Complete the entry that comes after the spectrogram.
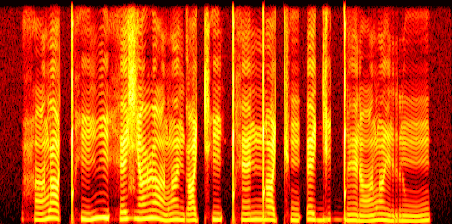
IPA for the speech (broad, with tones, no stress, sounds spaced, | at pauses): h ɑ̃˨˩˦ lˠ ɑ˥˩ ǃʰ ĩ˨˩˦ ŋ ĩ˥˩ h ɛ˧˥ ʑ ɑ̃˧˥ ɭ ɑ̃˥˩ lˠ ɛ̃˥˧ ɡ ɑ˩˧˩ cʰ ĩ˧ ǃʰ ɛ̃˧˥ ŋ͡ǃ ɑ˥˩ cʰ ũ˨˩˦ ʔ ɛ˥˧ ɟ i˧˥ ɡ͡ǃ ɛ̃˥˩ ɾ ɑ̃˨˩˦ lˠ ĩ˥˩ r ũ˨˩˦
